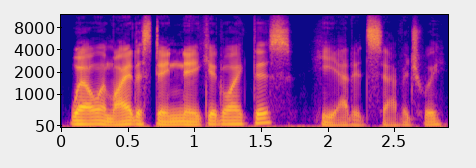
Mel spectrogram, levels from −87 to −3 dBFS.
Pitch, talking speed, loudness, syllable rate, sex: 95 Hz, 225 wpm, -18 LUFS, 6.0 syllables/s, male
